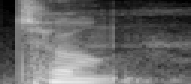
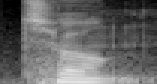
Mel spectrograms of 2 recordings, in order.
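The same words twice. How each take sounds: First: Tung repeated with aspirated t, "thong"; Danish U sound, repeated. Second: Tung with a round short U, "tong"; Tung, U like "o" in tong, falling; Danish U sound. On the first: Teacher repeats Tung for learners, louder. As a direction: Tung again, breathier t, falling. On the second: Teacher shows the U in Tung, falling. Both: Shown as a demonstration. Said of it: "two ways to pronounce the U".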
